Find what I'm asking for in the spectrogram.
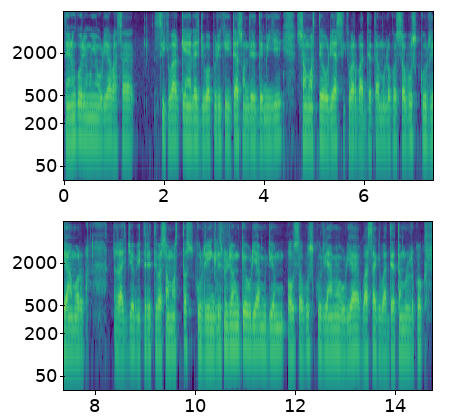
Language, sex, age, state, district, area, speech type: Odia, male, 18-30, Odisha, Bargarh, urban, spontaneous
